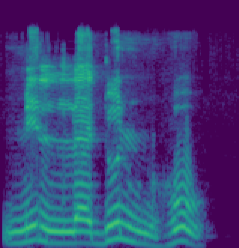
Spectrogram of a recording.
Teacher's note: no merging, no gunna, just plain old clear nun sakin.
